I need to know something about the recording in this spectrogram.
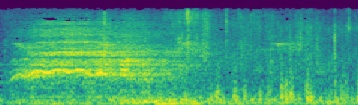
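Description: A racehorse gives a loud, wavering whinny while hooves clip-clop steadily beneath it, the neigh fading after about a second as the hoofbeats carry on.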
